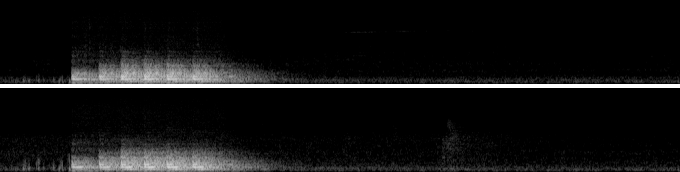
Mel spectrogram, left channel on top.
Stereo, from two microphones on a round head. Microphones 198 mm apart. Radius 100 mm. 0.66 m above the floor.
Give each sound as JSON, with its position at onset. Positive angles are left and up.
{"t": 0.7, "sound": "knocking", "side_deg": 0, "distance_m": 0.9}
